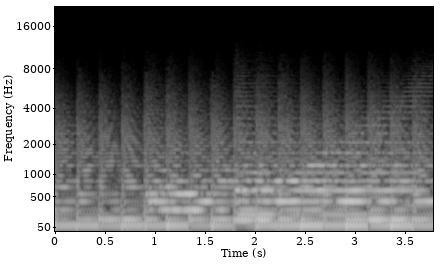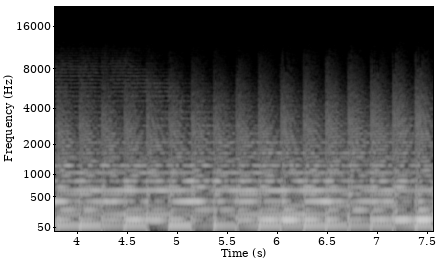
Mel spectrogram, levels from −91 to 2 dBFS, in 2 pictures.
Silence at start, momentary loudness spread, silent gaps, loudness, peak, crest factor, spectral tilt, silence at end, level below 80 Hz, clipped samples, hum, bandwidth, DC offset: 0 s; 5 LU; none; -24 LUFS; -12 dBFS; 12 dB; -8.5 dB/octave; 0 s; -30 dBFS; under 0.1%; none; 7.4 kHz; under 0.1%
